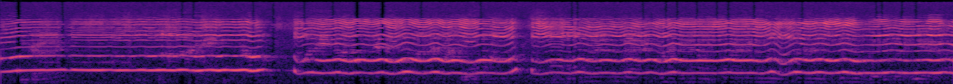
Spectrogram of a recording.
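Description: A high, singing-like note held for several seconds. It is steady at first, then wavers quickly from about two seconds in, with two short breaks.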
